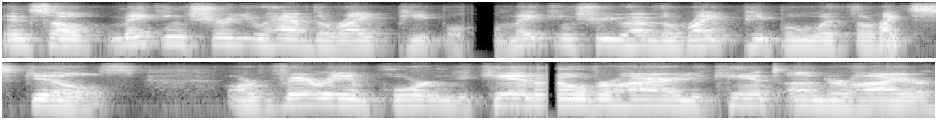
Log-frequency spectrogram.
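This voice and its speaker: A man with a medium pitch and a normal speaking voice talks at a moderate pace, his intonation fairly even. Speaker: industry analyst. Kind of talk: webinar presentation.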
